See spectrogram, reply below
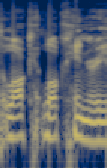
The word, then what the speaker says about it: Loch Henry: The second we watched is called, I don't know if I'm saying this right, I think it's L-O-C-H. It's like the Loch Ness Monster, uh-huh. but it's Loch Henry is how they said it.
